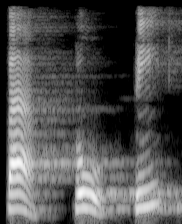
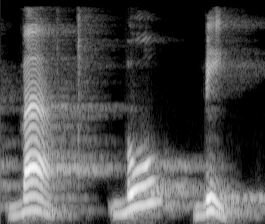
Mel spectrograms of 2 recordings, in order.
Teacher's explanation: ليس مع الباء العربية هواء متدفق · Shown in: second take · Term: مجهورة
